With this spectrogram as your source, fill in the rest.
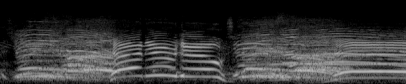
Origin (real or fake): real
